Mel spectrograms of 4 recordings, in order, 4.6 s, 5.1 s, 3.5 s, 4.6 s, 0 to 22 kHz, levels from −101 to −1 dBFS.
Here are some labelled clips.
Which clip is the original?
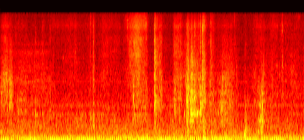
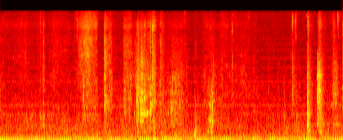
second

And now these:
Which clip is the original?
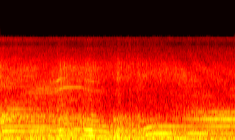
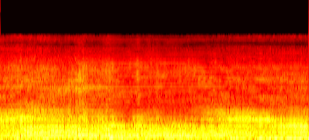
first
